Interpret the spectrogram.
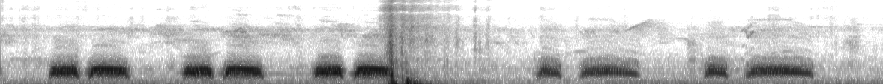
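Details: Spotted doves, both aggressive, coo at a decoy-luring session in repeated pairs of mellow hollow notes. A single sharp knock breaks in midway, then the paired cooing resumes, slightly softer.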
